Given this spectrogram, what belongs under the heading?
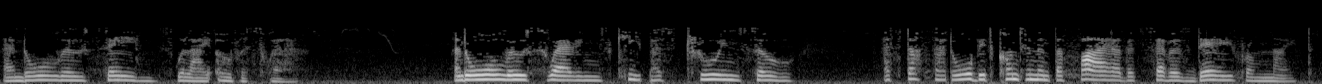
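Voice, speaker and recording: An earnest young woman in boy's disguise, in 1970s radio Shakespeare. She speaks measured verse in a breathy mid-pitched voice with a British accent, on a dull old recording. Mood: devoted.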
